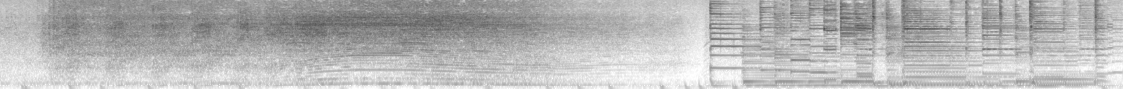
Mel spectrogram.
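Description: A chainsaw trims a tree with a sustained buzzing whine whose pitch swells and sags for several seconds, then fades as a different, steadier tonal sound takes over.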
